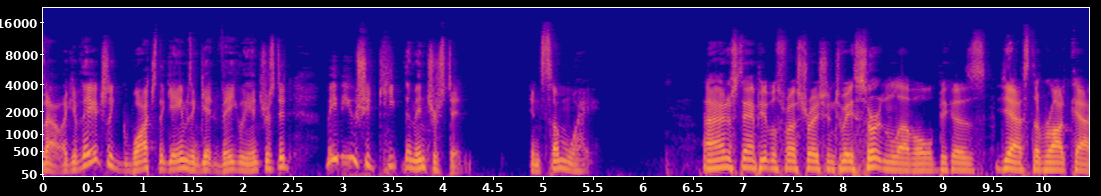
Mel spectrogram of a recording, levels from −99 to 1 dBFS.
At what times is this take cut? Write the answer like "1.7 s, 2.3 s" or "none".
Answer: 9.5 s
